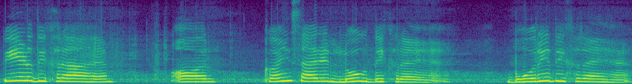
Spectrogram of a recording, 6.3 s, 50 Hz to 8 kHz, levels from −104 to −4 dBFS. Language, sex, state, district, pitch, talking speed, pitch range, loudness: Hindi, female, Bihar, West Champaran, 290 Hz, 140 wpm, 270-325 Hz, -12 LUFS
